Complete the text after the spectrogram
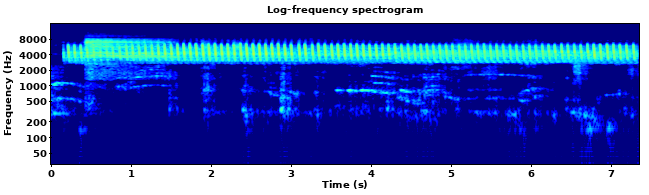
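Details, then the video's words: Indonesian plain prinia (ciblek sawah) singing ngebren nonstop: one unbroken stream of fast, regular, buzzing high notes lasting several seconds, faint scattered lower sounds beneath. "Kicauan Ciblek Sawah Ngebren NONSTOP!"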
